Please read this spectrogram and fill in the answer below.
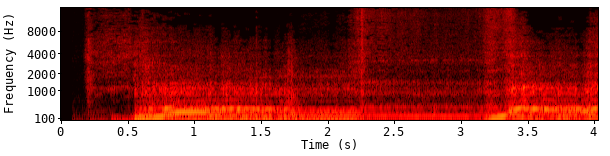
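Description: An engine revving up twice, first about half a second in and again near the end, running steadily in between.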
